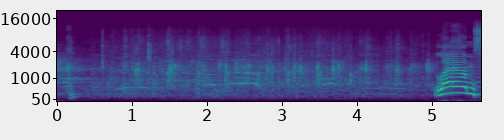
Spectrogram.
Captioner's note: participants applauding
